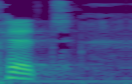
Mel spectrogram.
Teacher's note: I should mention though that both modern English and German usually aspirated p, t, k in word initial position. If you put your hand in front of your mouth when pronouncing a word like pit, you should feel a puff of air. That's aspiration.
